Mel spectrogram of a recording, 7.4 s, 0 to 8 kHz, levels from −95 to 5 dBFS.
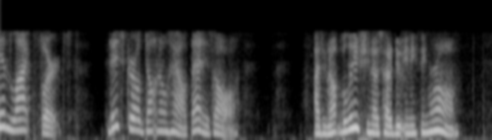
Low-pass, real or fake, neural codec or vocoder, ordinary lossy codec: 7.2 kHz; fake; codec, 16 kHz in and 24 kHz out, 1 kbps, XY-Tokenizer; AAC, 16 kbps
